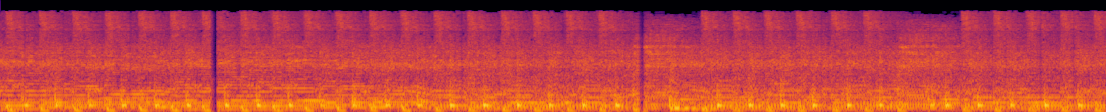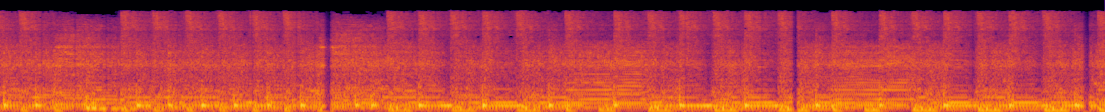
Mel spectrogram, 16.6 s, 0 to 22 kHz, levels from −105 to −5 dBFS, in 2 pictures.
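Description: Clock drift between sender and receiver runs through the whole clip. The sender's clock is slow by roughly four percent, so the receiver's buffer keeps draining, causing uneven tempo wobble and repeated, smeared frames on a spectrogram.

From 0.17 to 1.65 s, scattered short gaps appear: about four lost packets, none longer than about 50 ms. Each is patched by extending the last sound, producing brief ticks and smears that look like stretched, flattened spectral columns.

Repeated timing corrections run from 0.76 to 16.10 s. The receiver plays at 99 percent speed, adding roughly 150 ms in small repeated pieces. These come across as slight hiccups, with the waveform showing duplicated short segments at irregular spacing.

More scattered short gaps come at 3.18 to 4.85 s (about seven, each under about 40 ms) and at 6.15 to 10.79 s (about ten, each up to about 50 ms). They cause the same brief smeared ticks.

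Repeated stalls (stutter) occur from 13.42 to 14.29 s and from 15.58 to 16.48 s, three in each span, with the longest lasting 45 and 52 ms. The buffer ran dry each time, so the sound drags and stutters, with held, fading spectral smears visible between the bursts.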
